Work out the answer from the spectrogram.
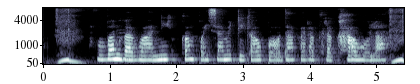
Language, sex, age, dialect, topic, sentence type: Bhojpuri, male, 18-24, Western, agriculture, statement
